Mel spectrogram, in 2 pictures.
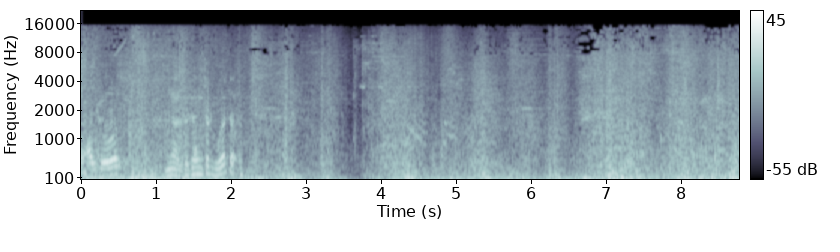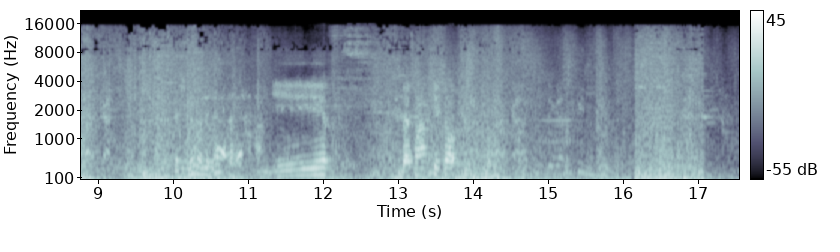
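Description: Game sound effects of clashing and spells play loudly.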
